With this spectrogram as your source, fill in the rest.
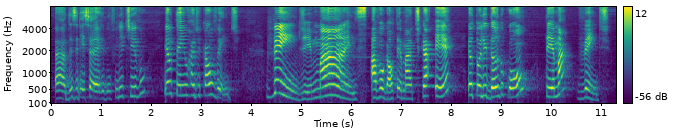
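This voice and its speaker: In this grammar video for exam candidates, a high-voiced woman with a Brazilian Portuguese accent breaks things down step by step, frequently drifting into side remarks addressed to the viewer.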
